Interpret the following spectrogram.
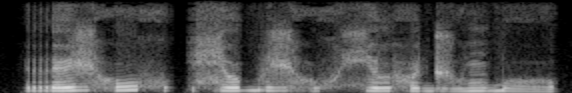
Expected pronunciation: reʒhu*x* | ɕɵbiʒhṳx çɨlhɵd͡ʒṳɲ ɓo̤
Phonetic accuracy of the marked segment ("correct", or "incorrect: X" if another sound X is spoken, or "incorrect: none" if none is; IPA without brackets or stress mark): correct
